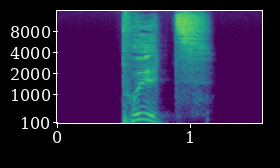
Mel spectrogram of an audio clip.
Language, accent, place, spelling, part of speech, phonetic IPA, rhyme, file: German, Germany, Berlin, Pults, noun, [pʊlt͡s], -ʊlt͡s, De-Pults.ogg
- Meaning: genitive of Pult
